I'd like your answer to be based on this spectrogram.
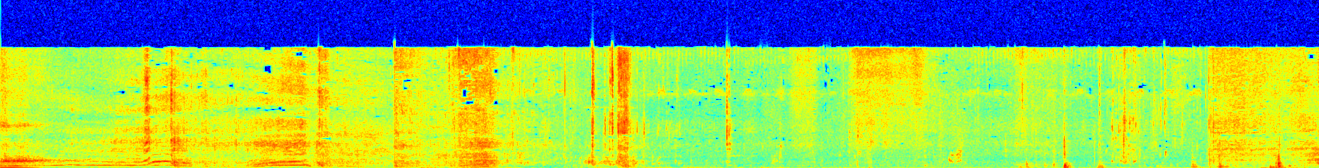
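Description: An RC boat with a brushless motor runs at full throttle across the water, its high whine sweeping up and down close by over a steady rush of spray and splashing, fading into choppy water noise and sharp knocks.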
